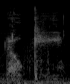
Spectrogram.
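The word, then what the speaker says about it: gnocchi: All this time, I've been saying noki. Noki. It's g n o c c h i. And I wasn't sure how to pronounce it until I looked on the back and there's a pronunciation here. It says n apostrophe y a w- ke.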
